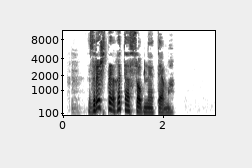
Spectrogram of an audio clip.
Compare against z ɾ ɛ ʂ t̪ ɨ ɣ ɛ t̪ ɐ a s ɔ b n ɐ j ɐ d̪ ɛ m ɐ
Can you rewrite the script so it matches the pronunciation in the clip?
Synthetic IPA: z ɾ ɛ ʂ t̪ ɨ ɣ ɛ t̪ ɐ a s ɔ b n ɐ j ɐ t̪ ɛ m ɐ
